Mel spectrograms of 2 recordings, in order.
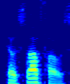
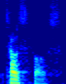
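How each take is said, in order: First: A vowel is heard between the s and f. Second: No vowel is heard between the s and f. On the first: This is the actual Hebrew form. The speaker calls it right. "it's obviously Tosafos" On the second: This is the common everyday form. The speaker calls it wrong. "People always say Tosfos"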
